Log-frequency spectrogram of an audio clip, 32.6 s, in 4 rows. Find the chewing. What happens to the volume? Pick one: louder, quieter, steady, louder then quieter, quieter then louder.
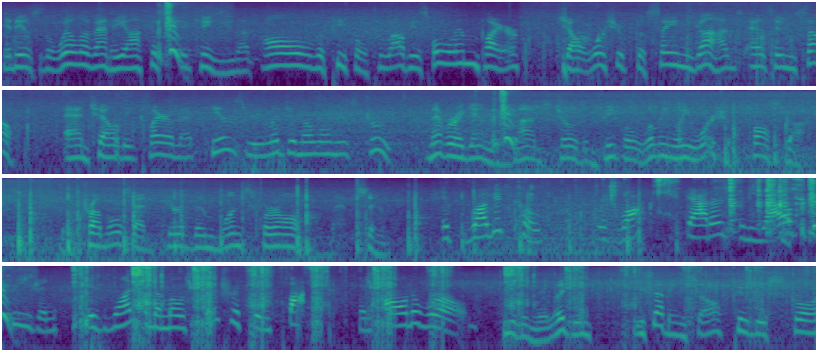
louder then quieter.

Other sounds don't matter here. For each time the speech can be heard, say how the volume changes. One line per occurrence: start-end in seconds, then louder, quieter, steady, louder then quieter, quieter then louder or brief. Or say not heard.
0.0-32.5 steady.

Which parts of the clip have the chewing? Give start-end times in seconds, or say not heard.
20.6-32.5.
